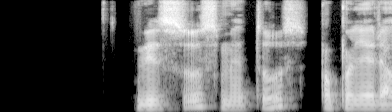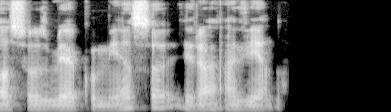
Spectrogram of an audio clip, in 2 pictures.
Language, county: Lithuanian, Vilnius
